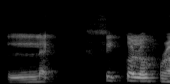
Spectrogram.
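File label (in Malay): "leksikografi", Malay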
